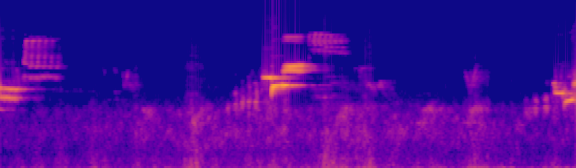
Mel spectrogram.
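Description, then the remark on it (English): Several songbirds, including black-and-white warblers, eastern wood pewees and a common yellowthroat, sing in a quiet forest, with high, clear chirps and whistled phrases coming in bursts over a soft natural background. “Black and white warblers, the eastern wood pewee, you'll hear them a lot more than you'll see them around here, but they're a really popular species around here, and a common yellow throat.”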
